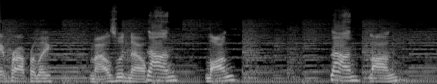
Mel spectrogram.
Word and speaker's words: Lang: Long. Long? Long. Long. Not like long, but long.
